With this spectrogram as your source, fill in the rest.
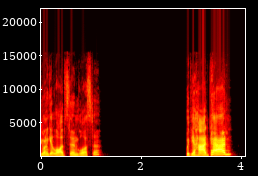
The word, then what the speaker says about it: Gloucester: Oh, do they pronounce it Gloucester? Gloucester.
